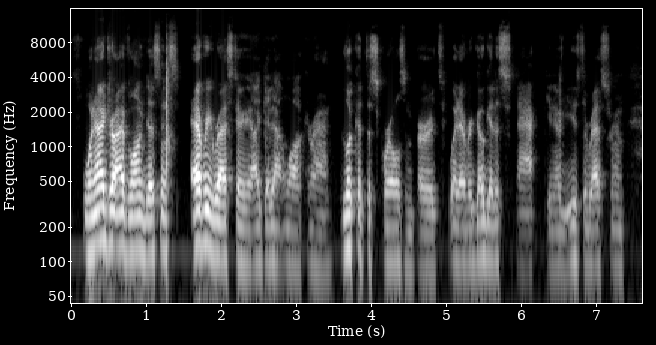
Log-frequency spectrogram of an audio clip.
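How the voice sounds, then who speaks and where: A man talking at a very fast pace over a quiet background. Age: 60s. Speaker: chiropractor. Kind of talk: casual chat.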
